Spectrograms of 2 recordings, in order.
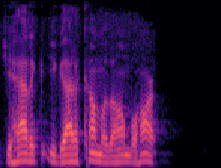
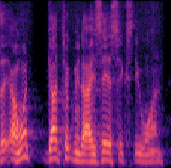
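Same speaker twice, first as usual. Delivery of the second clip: ordinary talk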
